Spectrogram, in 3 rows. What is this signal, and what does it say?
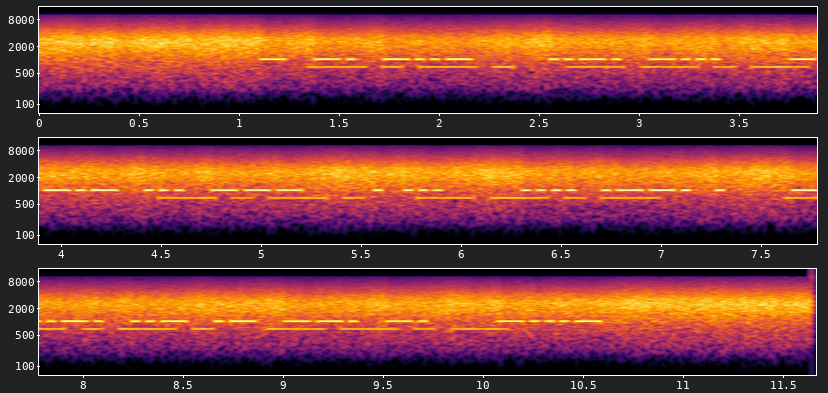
Morse code, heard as two keyed tones, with radio static. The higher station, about 32 wpm, 1030 Hz: TNX FB QSO ES HPE CUAGN <BT>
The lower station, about 13 wpm, 690 Hz: CQ CQ CQ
